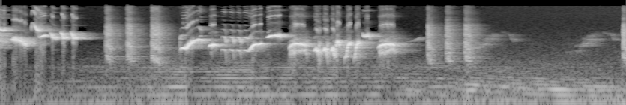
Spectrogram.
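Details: White-rumped shama song used to provoke other shamas into singing: loud, varied whistled phrases sliding and warbling at mid-high pitch, mixed with sharp clicks and chattering notes, ending in a quiet pause with faint background hum.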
